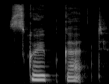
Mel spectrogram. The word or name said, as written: scrapegut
